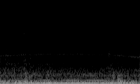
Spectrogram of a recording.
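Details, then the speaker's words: 1999-2007 Ford Focus after replacing the engine support mounts for excessive vibration and cabin noise: short, quiet, smooth idle with a steady low hum, no clunks or rattles; normal idle. "as you can hear there is no more no more noise"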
